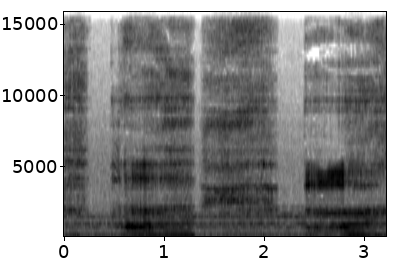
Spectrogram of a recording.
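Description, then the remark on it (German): Two loud, raspy gasping breaths, each drawn out with a groaning voiced edge, like someone panting heavily from exhaustion in hot desert sun while thirsty. A short pause separates them. “Keuch, schwitz. Wasser.”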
